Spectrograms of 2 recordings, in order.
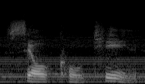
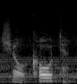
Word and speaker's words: Tsilhqot’in: it down for me phonetically that the correct pronunciation is actually Sil coine not CH Cen um and just on this I should tell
